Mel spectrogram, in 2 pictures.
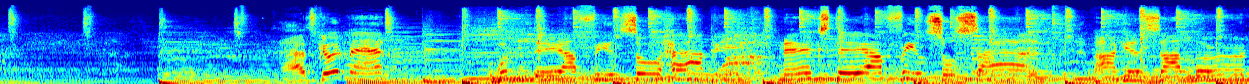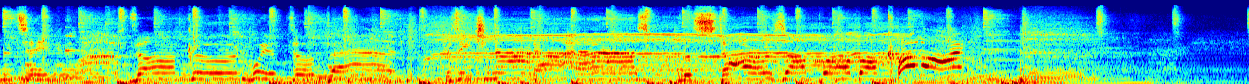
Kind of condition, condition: setting, busy venue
